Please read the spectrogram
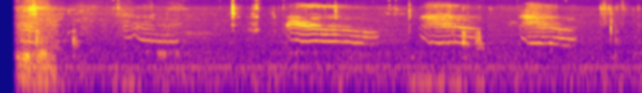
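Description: A knock at the start, then four long, meow-like animal cries, each sliding down in pitch, spaced about a second apart.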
